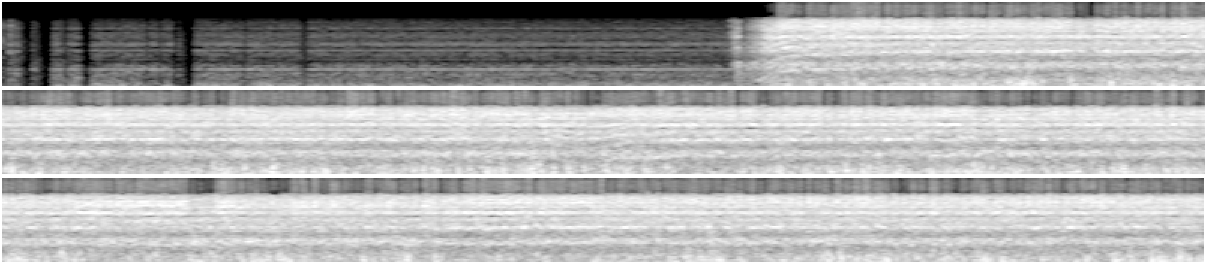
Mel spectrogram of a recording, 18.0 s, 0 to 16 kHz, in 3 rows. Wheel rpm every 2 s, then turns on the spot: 20, 10, 190, 230, 200, 230, 230, 230, 230.
none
